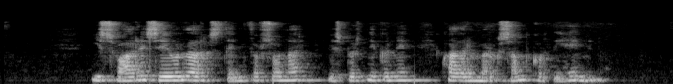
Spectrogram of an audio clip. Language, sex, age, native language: Icelandic, female, 40-49, Icelandic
